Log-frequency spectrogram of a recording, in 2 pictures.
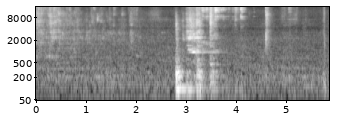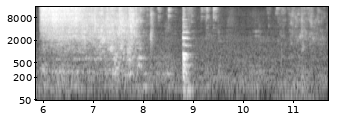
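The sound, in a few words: pouring water into a pot with a bowl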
